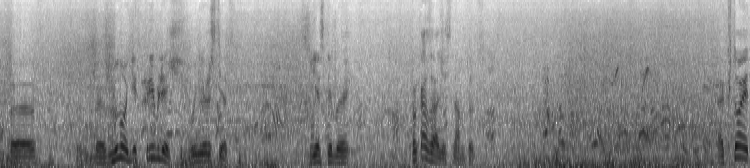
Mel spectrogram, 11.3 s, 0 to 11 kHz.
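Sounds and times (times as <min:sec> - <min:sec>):
steady rushing noise: 0:00.0 - 0:11.2
speech: 0:00.2 - 0:03.8, 0:04.6 - 0:05.4, 0:06.0 - 0:07.4, 0:08.2 - 0:10.0, 0:10.8 - 0:11.2
small dog yipping and barking: 0:03.9 - 0:04.2, 0:08.1 - 0:10.3.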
